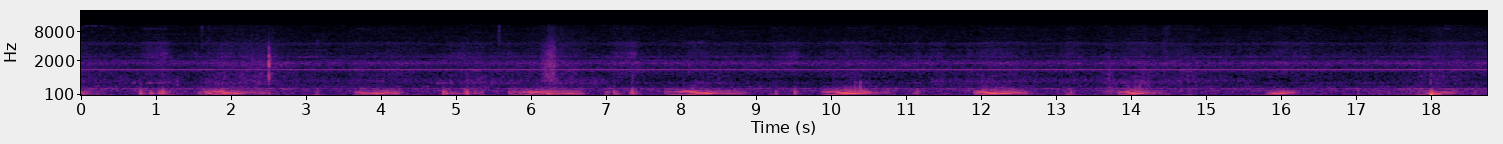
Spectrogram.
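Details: Three-month-old baby boy, born November 2018, snoring during sleep: soft, low snores recurring with each breath at about 30 per minute.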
